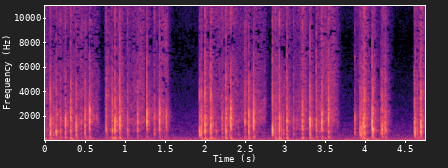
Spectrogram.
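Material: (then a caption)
Cardboard. Fingertips and nails tap and scratch the cover of a glossy cardboard hardcover book in rapid bursts of short, dry, crisp clicks, with brief quiet pauses between runs. The taps are bright and papery with very little low end, and each one dies away almost instantly.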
